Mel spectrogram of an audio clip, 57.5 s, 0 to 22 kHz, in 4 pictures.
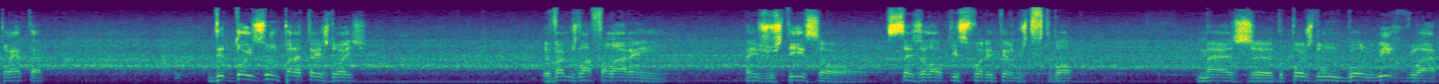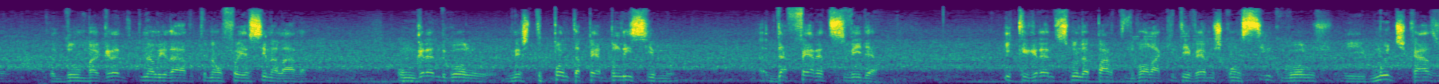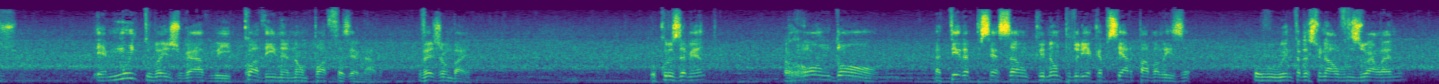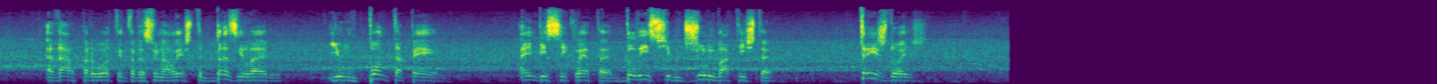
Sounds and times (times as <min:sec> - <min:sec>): Speech: 0:00.0 - 0:00.4, 0:02.1 - 0:03.7, 0:05.4 - 0:06.7, 0:07.4 - 0:10.8, 0:12.0 - 0:17.5, 0:18.4 - 0:21.2, 0:22.0 - 0:23.2, 0:24.4 - 0:29.0, 0:29.7 - 0:33.5, 0:35.3 - 0:35.9, 0:36.6 - 0:40.7, 0:41.3 - 0:42.8, 0:43.6 - 0:47.6, 0:48.4 - 0:50.9, 0:51.8 - 0:52.4.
